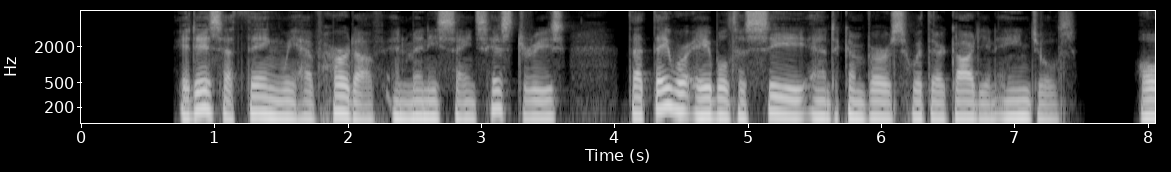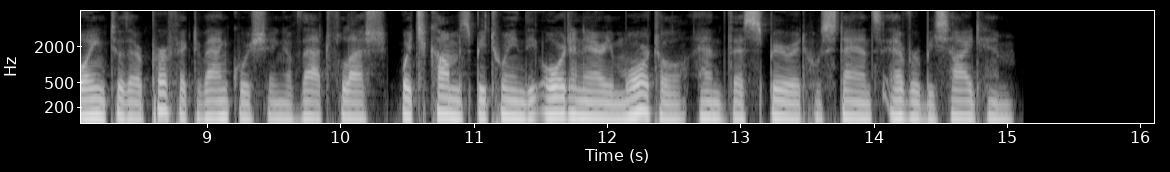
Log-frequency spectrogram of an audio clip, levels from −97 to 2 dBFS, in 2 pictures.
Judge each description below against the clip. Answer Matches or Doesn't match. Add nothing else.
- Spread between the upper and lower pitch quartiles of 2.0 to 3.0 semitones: Matches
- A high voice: Doesn't match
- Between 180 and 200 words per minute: Doesn't match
